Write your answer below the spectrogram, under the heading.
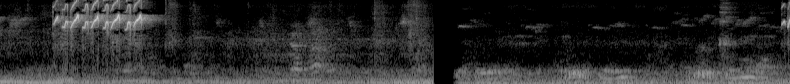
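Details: Mantenan orange bird singing, recorded to train white-rumped shamas: a quick series of about six shrill chirps, then low background sounds and a last short chirp at the end.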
